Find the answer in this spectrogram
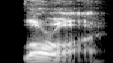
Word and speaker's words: Laurila: Laurila.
